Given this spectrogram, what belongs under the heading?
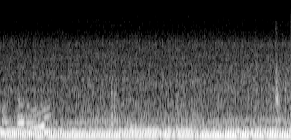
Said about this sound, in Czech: Vám, že si užívají i diváci a já už slyším další burácení motorů.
